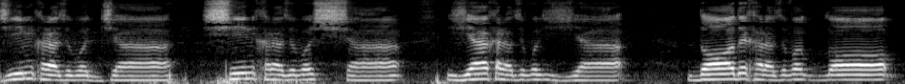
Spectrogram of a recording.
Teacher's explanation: জিহ্বার গোড়ার কিনারা উপরের মারি দাঁতের সঙ্গে লাগবে · জিম শিন ইয়া জিহ্বার মধ্যখান তার বরাবর উপর তলের সঙ্গে লাগাবেন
